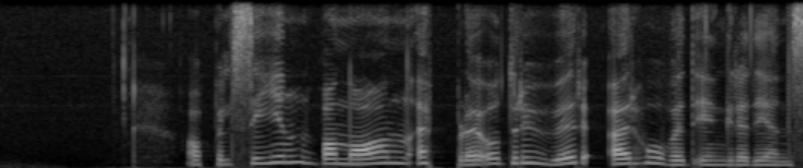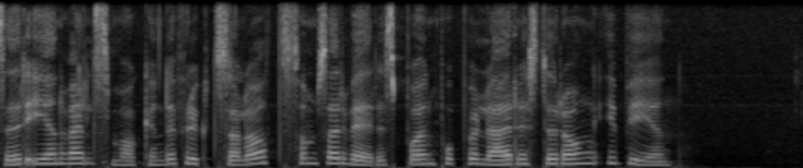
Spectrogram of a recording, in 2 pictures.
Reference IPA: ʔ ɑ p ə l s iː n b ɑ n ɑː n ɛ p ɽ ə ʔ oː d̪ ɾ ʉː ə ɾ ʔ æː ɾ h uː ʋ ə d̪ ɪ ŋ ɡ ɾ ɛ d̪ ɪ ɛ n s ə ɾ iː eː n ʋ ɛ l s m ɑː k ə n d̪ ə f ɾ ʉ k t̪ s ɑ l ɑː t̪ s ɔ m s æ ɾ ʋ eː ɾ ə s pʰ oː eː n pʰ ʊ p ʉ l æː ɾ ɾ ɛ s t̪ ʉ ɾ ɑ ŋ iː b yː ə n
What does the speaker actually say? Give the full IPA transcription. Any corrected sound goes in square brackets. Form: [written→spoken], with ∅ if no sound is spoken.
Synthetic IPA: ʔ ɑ p ə l s iː n b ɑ n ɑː n ɛ p ɽ ə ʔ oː d̪ ɾ ʉː ə ɾ ʔ æː ɾ h uː ʋ ə d̪ ɪ ŋ ɡ ɾ ɛ d̪ ɪ ɛ n s ə ɾ iː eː n ʋ ɛ l s m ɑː k ə n d̪ ə f ɾ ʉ k t̪ s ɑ l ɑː t̪ s ɔ m s æ ɾ ʋ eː ɾ ə s pʰ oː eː n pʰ ʊ p ʉ l æː ɾ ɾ ɛ s t̪ ʉ ɾ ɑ ŋ iː b yː ə n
